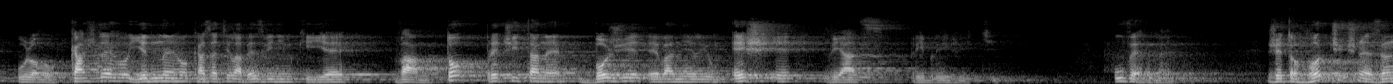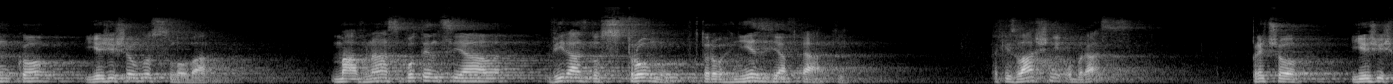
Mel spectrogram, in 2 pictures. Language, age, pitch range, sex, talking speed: Slovak, 50-69, 125-150 Hz, male, 80 wpm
